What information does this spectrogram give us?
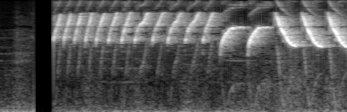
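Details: Canary singing in the rolling style, used to lure silent canaries into song: after a brief pause, a quick train of high chirped notes, then loud swooping downward slurred whistles.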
